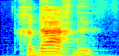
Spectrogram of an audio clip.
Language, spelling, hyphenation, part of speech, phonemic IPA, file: Dutch, gedaagde, ge‧daag‧de, noun / verb, /ɣəˈdaːx.də/, Nl-gedaagde.ogg
- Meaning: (noun) a summoned person, be it a party, witness or other; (verb) inflection of gedaagd: 1. masculine/feminine singular attributive 2. definite neuter singular attributive 3. plural attributive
